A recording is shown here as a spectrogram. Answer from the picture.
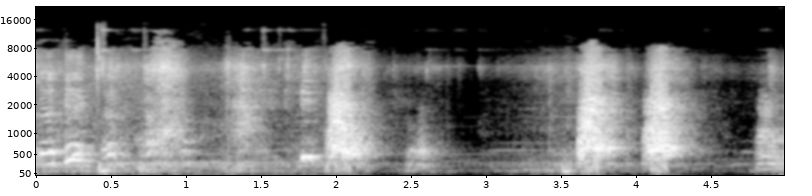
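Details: Family dog barking at a running vacuum cleaner indoors: a few sharp, loud barks in two pairs with a pause between, over a steady background hum, with a person talking at the start.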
